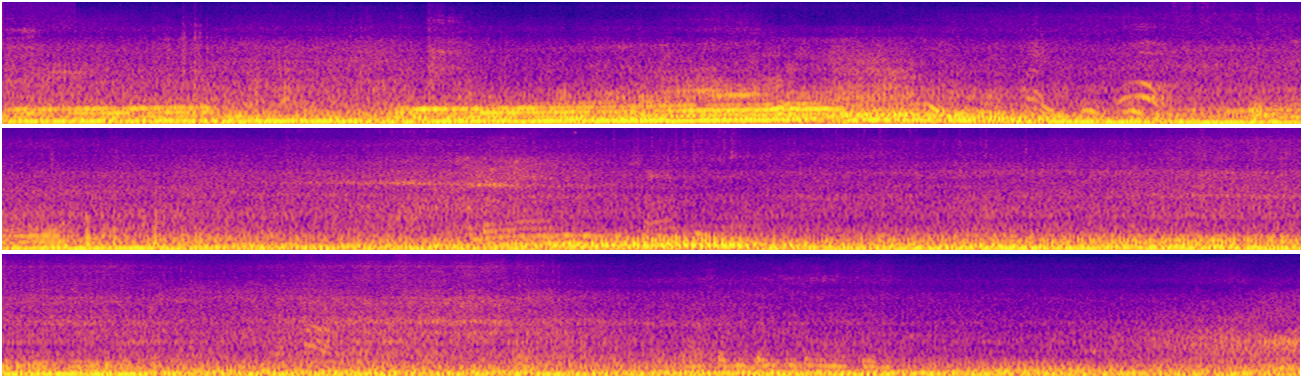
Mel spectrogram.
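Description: Large motorcycles ride past with a loud, steady engine roar. It rises and falls in pitch as the big bikes rev and pass close by, and no voices can be heard.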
